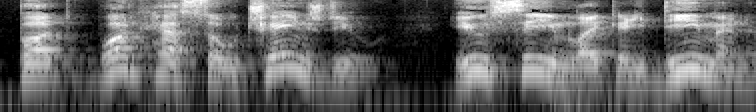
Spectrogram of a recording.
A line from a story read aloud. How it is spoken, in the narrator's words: Richard exclaimed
